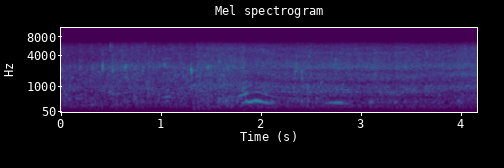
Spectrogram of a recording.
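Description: Water trickles and splashes over stones.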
